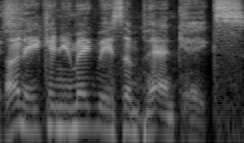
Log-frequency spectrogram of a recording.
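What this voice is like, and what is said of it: Smooth radio DJ voice. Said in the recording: “That's honey, FM voice ... we can all get into the smooth FM voice”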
